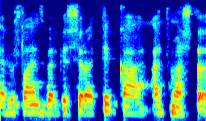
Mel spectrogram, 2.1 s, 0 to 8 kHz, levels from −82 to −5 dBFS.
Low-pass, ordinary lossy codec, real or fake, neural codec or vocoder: 7.2 kHz; Opus, 32 kbps; real; none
